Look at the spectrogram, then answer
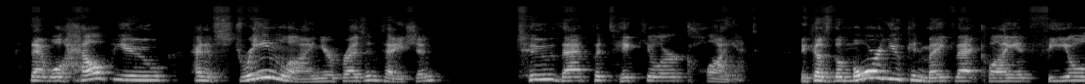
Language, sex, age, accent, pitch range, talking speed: English, male, 50-69, American, 145-205 Hz, 120 wpm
